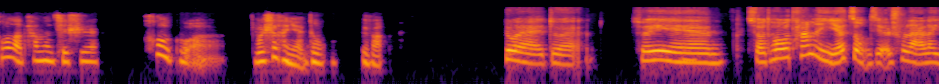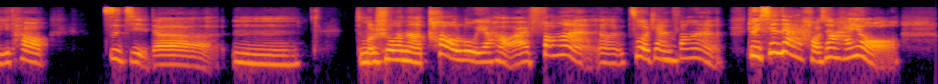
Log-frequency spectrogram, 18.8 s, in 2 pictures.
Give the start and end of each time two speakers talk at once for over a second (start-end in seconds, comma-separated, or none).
none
